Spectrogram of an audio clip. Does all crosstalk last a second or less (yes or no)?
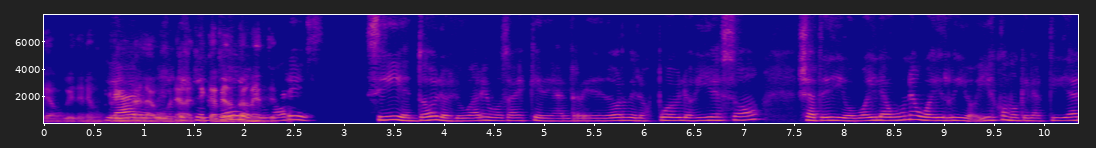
no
